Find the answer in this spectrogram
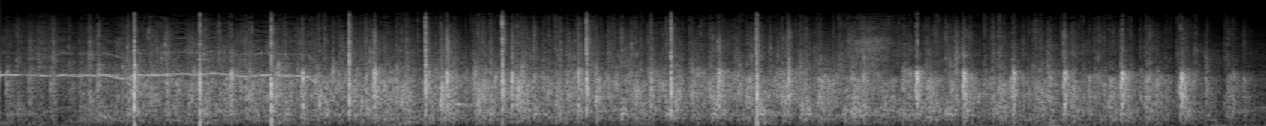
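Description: Audience applauding, many hands clapping at once, dying away near the end. A thin, steady high tone sounds over the first two seconds.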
